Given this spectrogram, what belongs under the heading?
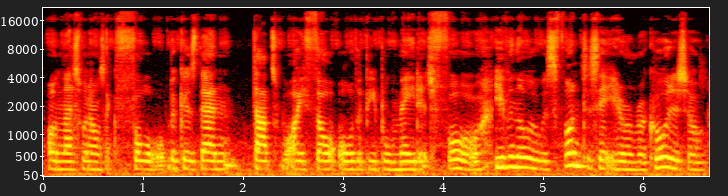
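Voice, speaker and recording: A young woman whose first language is Polish talks softly in a casual, rambling vlog from her room. Her voice sits at a middle pitch, kept low so as not to wake anyone. A faint hiss runs under the recording. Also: flat delivery, brisk. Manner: talking quietly late at night. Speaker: YouTuber.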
